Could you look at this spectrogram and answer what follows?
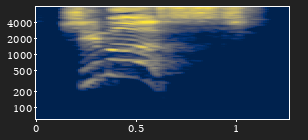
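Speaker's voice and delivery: hammed-up dramatic. Dramatic narration of compulsion.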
